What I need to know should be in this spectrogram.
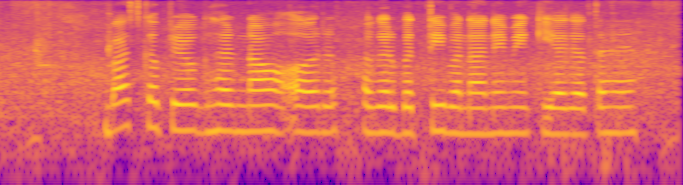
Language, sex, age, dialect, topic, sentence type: Hindi, female, 18-24, Kanauji Braj Bhasha, agriculture, statement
